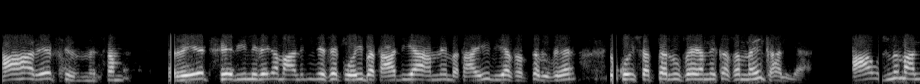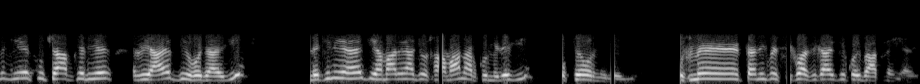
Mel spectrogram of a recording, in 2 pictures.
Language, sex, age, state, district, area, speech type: Hindi, male, 45-60, Uttar Pradesh, Azamgarh, rural, conversation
